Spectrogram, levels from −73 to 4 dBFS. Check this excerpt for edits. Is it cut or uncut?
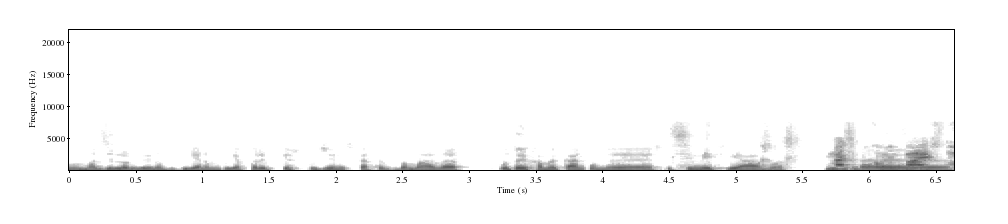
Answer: cut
